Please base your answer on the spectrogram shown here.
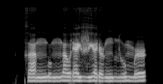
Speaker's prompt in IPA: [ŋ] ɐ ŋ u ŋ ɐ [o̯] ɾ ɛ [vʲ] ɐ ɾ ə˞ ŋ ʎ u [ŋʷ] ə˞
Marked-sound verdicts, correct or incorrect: incorrect: k, correct, correct, incorrect: m

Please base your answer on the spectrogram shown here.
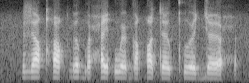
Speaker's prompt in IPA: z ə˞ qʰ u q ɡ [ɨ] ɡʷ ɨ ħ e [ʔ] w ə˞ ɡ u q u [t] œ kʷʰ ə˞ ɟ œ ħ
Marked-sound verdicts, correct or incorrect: incorrect: ʉ, correct, correct

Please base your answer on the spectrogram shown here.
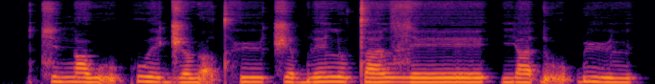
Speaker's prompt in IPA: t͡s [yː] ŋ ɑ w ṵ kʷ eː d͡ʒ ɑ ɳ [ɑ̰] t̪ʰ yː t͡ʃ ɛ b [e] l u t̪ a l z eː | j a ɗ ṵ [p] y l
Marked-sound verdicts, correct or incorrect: incorrect: y, correct, correct, incorrect: ɓ

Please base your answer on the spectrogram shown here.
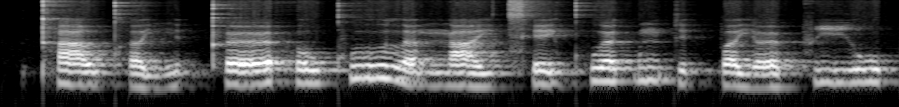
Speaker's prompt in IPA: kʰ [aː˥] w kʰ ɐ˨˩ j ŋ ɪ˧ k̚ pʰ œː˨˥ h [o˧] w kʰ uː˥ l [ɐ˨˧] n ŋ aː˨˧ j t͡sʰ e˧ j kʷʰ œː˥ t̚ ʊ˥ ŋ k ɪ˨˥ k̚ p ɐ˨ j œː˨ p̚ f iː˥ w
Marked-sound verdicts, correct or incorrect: incorrect: aː˧, correct, correct

